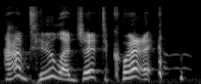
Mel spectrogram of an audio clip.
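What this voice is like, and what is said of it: Weak put-on Irish accent. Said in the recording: “That's your Irish accent ... That's my Irish accent ... I can't do an Irish accent, but that's what he sounds like”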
